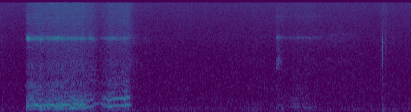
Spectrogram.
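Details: Pet dog snoring: one long, rough, fluttering snore lasting about two seconds, then quiet breathing in a still room.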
